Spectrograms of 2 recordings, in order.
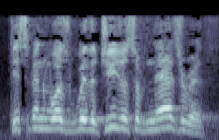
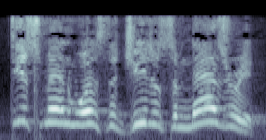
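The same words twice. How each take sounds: First: Said in the usual way. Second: High, loud accusing cry; public accusation. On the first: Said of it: "repeated plain reading". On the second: Acted. Slave girl to the crowd, a high loud accusing cry. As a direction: call him out to the whole courtyard.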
